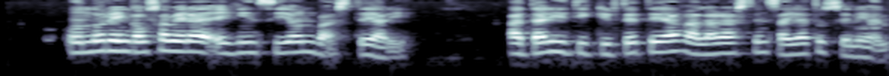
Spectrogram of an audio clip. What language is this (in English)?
Basque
